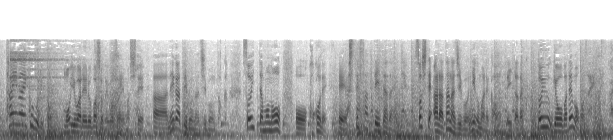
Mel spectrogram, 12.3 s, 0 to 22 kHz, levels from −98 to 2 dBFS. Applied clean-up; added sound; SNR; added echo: none; none; none; none.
